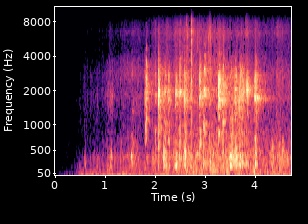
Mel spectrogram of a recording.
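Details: European badger (Meles meles) giving harsh, squealing chatters and scratchy bursts in a rapid, uneven run.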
